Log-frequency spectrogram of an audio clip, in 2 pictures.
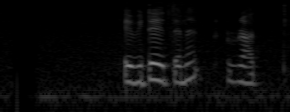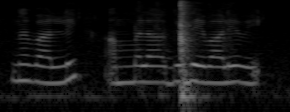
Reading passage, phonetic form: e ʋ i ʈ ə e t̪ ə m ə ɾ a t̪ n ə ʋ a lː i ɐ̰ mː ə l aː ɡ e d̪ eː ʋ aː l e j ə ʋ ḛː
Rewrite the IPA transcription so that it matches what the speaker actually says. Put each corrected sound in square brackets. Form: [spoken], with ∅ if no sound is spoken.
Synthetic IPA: e ʋ i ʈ ə e t̪ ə [n] ə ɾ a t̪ n ə ʋ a lː i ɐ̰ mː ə l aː ɡ e d̪ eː ʋ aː l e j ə ʋ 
